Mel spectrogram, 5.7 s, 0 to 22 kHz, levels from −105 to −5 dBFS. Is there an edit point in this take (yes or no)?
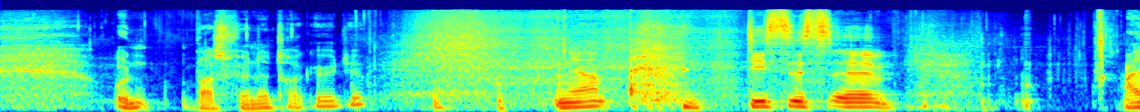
no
